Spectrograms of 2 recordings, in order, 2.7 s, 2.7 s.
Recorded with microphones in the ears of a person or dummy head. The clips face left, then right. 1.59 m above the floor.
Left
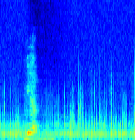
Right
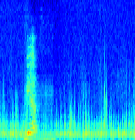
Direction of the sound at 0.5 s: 10° right (ahead or behind).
